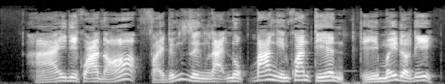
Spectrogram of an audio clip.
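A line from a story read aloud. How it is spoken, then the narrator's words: Three voices shouting together. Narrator (Vietnamese): 3 người cùng quát lên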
